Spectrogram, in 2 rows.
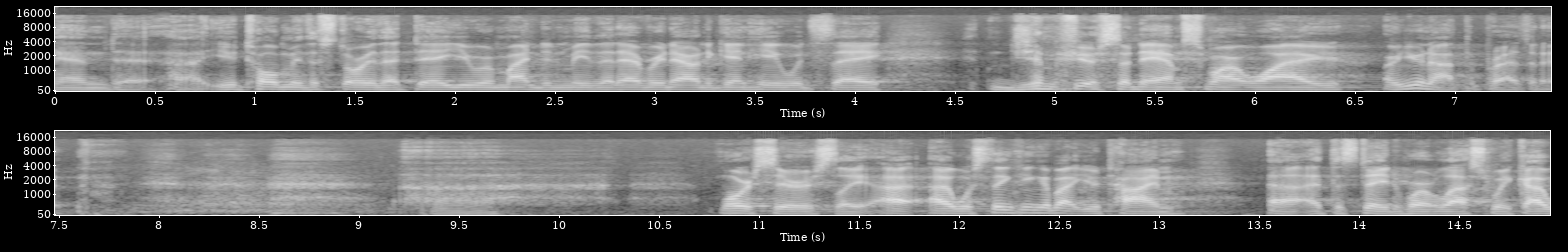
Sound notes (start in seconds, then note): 7.6 laughter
